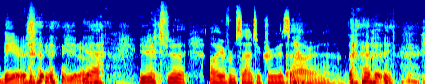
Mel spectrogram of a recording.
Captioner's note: laughs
